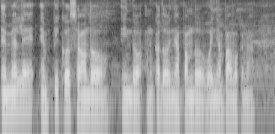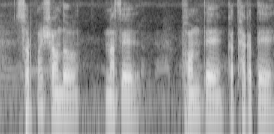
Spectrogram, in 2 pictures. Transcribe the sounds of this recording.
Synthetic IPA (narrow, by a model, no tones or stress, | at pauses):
ɛmɛlɛɛmpikɔsaɦɔ̃d̪ɔ | iɲd̪ɔɔnkad̪ɔɲapamd̪ɔwəɲapamakana | sɔɾpʰɔ̃ɲsaɔ̃d̪ɔ | nasɛ | pʰɔnt̪ɛkat̪ʰakat̪ɛ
